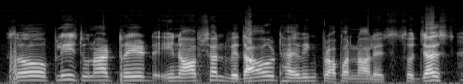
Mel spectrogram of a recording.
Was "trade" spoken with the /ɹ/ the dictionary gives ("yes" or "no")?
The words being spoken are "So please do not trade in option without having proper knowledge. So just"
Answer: yes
